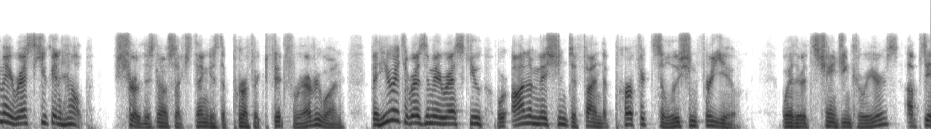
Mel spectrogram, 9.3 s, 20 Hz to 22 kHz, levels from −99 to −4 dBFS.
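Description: Throughout, the speech carries heavy AMR wideband (HD Voice) codec damage. It sounds rough and raspy, fitting its lowest bitrate. Nothing is heard above 7.4 kHz.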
